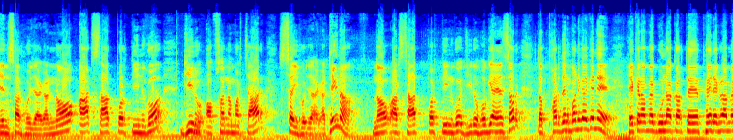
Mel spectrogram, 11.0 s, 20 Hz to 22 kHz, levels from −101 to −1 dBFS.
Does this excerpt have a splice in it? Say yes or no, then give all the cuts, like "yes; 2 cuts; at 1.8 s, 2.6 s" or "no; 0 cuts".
no; 0 cuts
